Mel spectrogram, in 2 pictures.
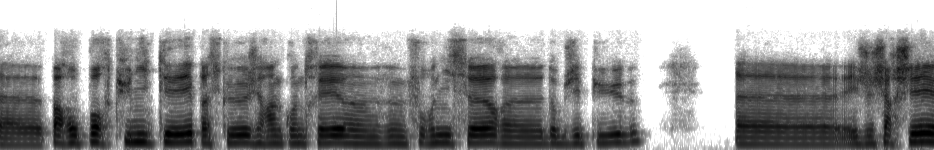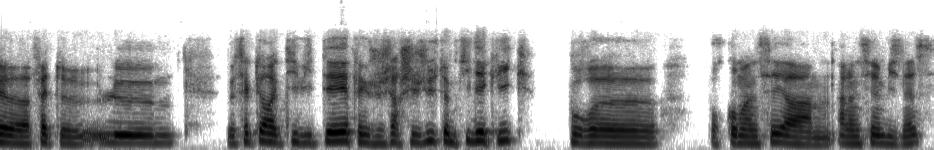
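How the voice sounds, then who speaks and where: Against a quiet background, a man talks at a fairly slow pace with fairly high pitch and fairly even intonation. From southwestern France (Montauban). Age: 40s. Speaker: entrepreneur. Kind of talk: podcast interview. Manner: halting, many fillers.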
